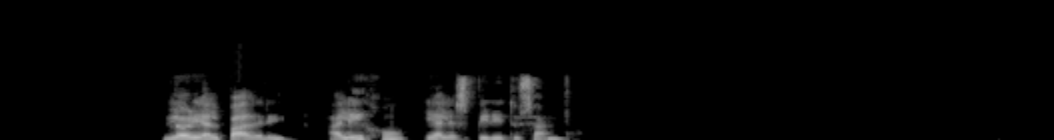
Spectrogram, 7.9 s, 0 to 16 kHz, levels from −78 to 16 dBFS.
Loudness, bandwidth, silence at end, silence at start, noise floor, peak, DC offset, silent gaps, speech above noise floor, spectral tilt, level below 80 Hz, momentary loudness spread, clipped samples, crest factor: -19 LUFS; 7.8 kHz; 3.7 s; 1.2 s; under -90 dBFS; 0 dBFS; under 0.1%; 2.33-2.42 s, 3.09-3.17 s; over 72 dB; -4 dB/octave; -72 dBFS; 13 LU; under 0.1%; 22 dB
